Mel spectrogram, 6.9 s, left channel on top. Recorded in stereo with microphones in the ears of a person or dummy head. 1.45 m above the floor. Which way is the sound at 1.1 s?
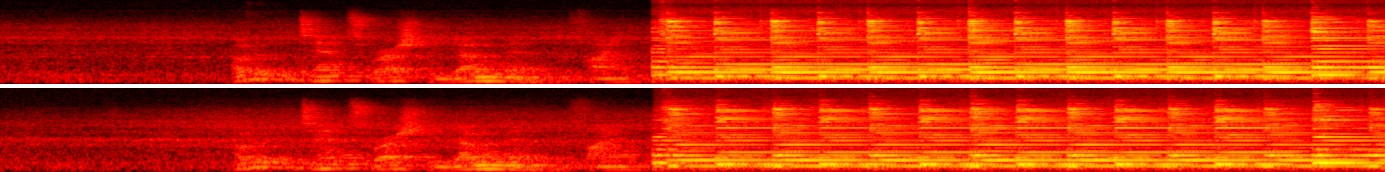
45° left (ahead or behind).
